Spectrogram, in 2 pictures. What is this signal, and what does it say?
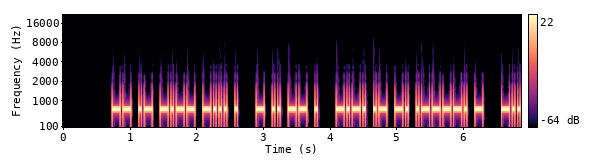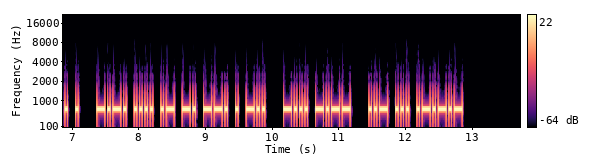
Morse code, heard as a keyed tone, about 30 wpm, 700 Hz. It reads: MAYBE TIME CAN'T BE CHANGED BY US.
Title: A Sound Of Thunder 30wpm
